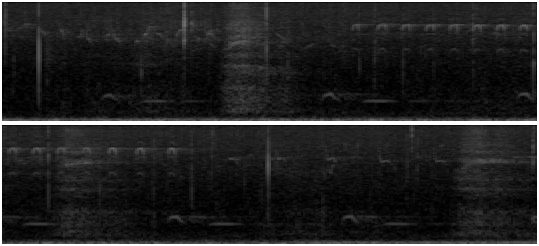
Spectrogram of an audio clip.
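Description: A bird repeating a short low two-note call, a higher note then a lower one, about once a second. A second bird gives a fast high trill in the middle, over a low steady rumble of wind.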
